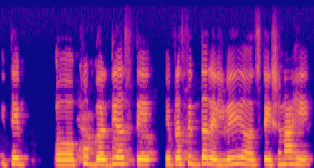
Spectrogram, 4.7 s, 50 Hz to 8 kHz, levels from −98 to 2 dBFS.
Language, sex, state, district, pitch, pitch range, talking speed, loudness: Marathi, male, Maharashtra, Dhule, 275 Hz, 260-290 Hz, 125 wpm, -16 LUFS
